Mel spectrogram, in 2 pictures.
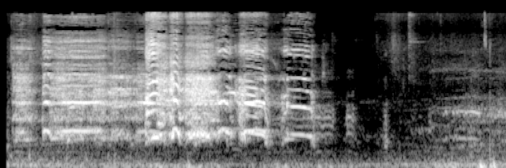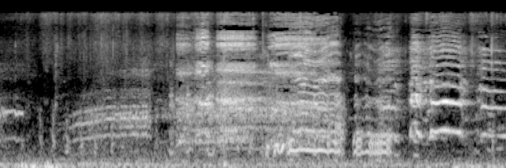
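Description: Tarasco Grey gamecock rooster crowing twice, a long crow at the start and another about seven seconds in, with short clucking calls in between. Its wings flap just before the second crow.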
